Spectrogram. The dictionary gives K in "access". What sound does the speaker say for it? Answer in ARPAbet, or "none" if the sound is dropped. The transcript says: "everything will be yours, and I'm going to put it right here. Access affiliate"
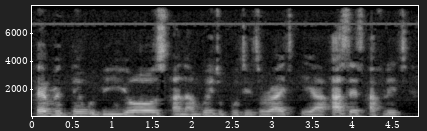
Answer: none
